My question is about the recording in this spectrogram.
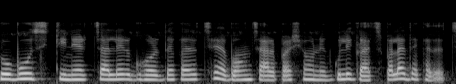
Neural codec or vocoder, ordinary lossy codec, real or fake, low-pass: none; none; real; 7.2 kHz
